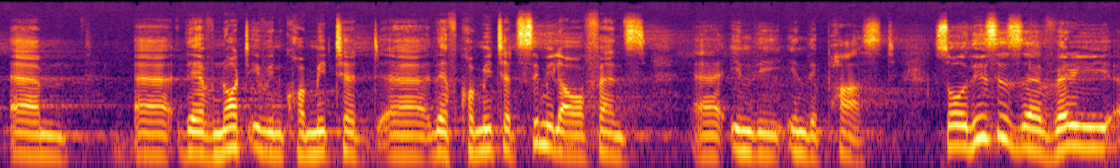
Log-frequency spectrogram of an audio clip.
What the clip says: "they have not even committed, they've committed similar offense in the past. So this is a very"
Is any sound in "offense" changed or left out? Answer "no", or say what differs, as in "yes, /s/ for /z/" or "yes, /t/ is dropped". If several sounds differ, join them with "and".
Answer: no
